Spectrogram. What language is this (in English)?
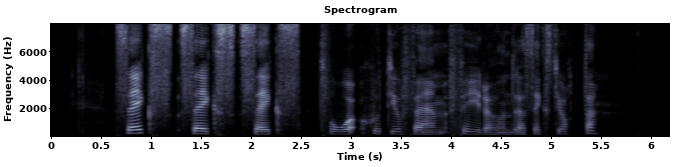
Swedish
